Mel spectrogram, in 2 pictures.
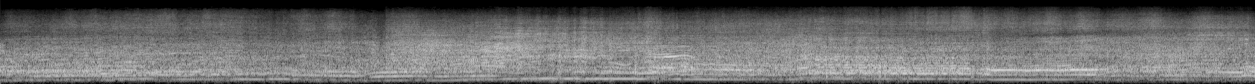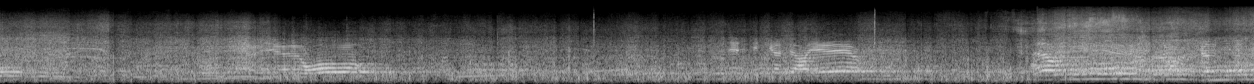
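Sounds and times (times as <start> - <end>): race car engines revving: 0.0 - 25.0.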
